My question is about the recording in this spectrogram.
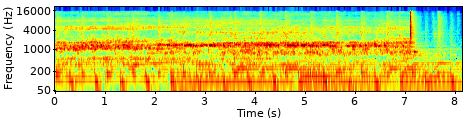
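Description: Background music with a steady bass line, over a hand-held hair dryer blowing to dry wet gouache paint. The dryer stops with a click about seven seconds in, leaving the music alone.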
